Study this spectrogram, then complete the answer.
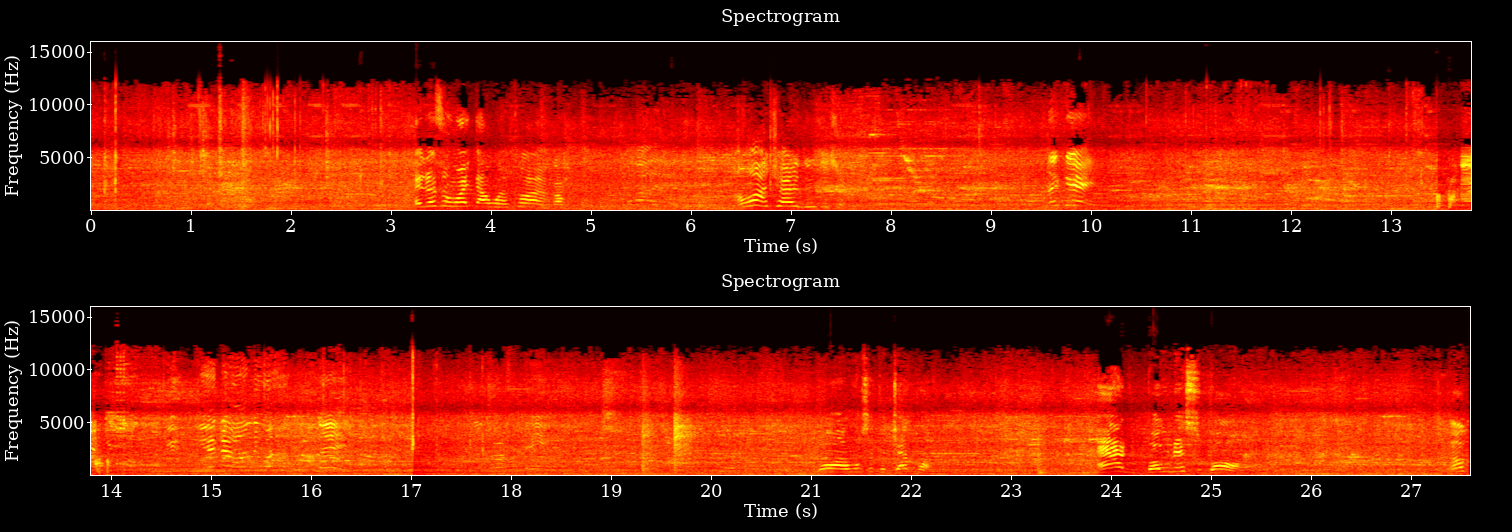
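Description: Arcade machines chime and play electronic jingles all around.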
